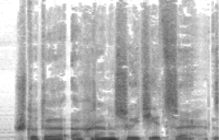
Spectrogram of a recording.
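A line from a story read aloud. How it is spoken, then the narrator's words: Thoughtful remark. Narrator (Russian): задумчиво заметил Андерс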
